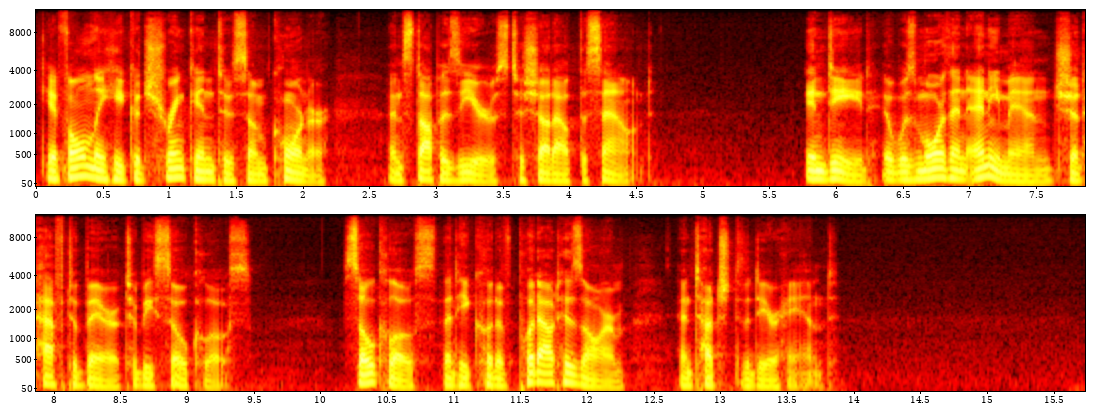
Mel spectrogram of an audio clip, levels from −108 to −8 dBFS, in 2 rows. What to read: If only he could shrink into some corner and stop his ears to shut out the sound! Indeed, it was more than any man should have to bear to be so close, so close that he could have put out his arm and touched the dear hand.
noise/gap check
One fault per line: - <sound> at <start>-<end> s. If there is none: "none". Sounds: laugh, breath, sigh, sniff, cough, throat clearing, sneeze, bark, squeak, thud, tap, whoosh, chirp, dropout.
none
